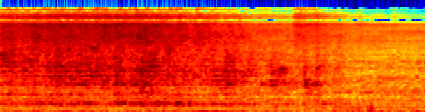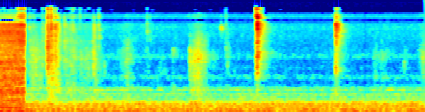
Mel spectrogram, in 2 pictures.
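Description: Toilet flushing in a tiled restroom: a loud rush of water that slowly tails off, then cuts off suddenly about seven seconds in to quieter room tone with a few faint clicks.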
